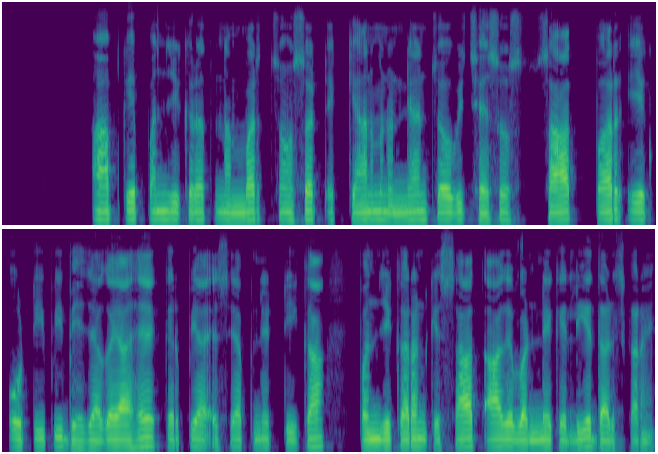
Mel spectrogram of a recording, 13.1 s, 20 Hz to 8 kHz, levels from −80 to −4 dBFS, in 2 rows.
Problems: none marked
